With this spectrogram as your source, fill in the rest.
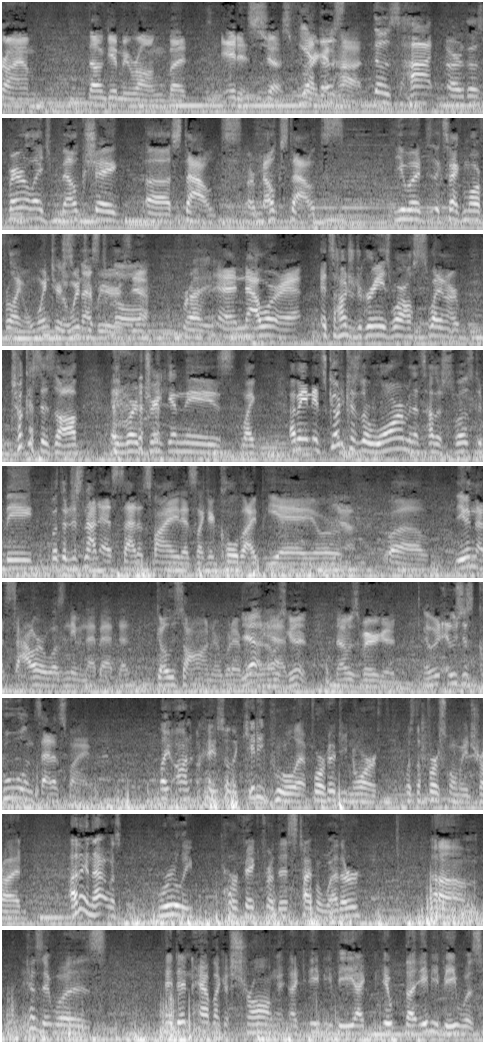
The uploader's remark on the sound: We take the show on the road and record live at 2Toms one year anniversary luau, sponsored by Indy Craft Brews.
